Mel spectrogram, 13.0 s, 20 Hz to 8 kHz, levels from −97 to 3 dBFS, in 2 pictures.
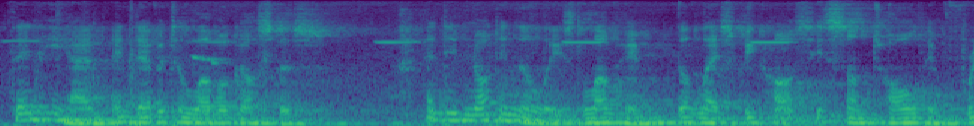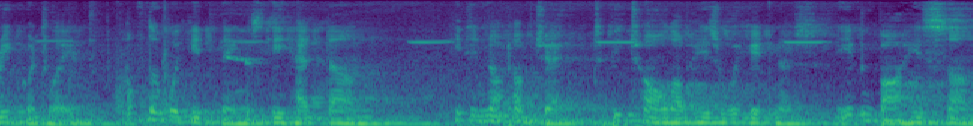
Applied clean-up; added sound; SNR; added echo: none; Sliding door / Train; 18 dB; reverberation time 1.9 s.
